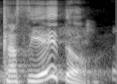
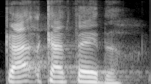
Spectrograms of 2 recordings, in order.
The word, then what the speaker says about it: Caicedo: Caicedo. – Well, Caicedo. Caicedo, dude, because it's slightly different accent in that part of the world. – He's got some future, that Caicedo, I tell you.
